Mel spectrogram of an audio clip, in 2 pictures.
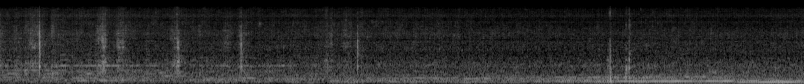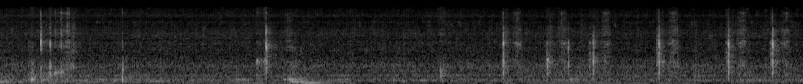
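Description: Paring knife cutting through fresh green beans and a green bell pepper: sharp, crisp clicks and snaps, a few at a time, coming quicker near the end.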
